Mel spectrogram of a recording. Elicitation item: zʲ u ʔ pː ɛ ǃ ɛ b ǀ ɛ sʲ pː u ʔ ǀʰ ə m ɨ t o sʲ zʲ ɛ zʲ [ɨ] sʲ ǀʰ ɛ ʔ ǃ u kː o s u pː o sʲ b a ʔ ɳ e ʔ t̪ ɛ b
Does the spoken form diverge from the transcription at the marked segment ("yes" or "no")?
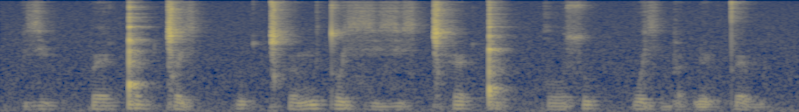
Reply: yes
